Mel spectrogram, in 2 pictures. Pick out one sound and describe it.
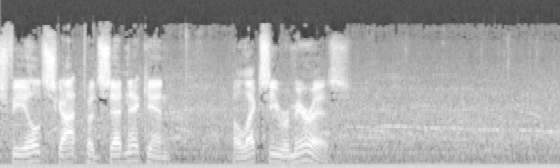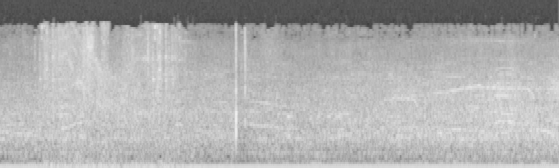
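A crowd murmurs steadily in a large open stadium.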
